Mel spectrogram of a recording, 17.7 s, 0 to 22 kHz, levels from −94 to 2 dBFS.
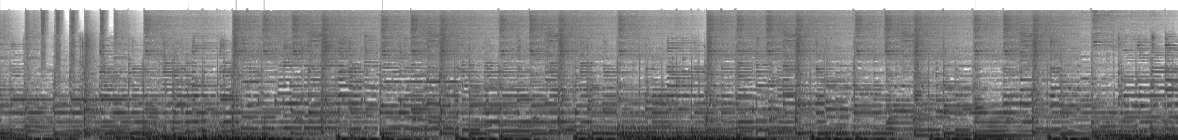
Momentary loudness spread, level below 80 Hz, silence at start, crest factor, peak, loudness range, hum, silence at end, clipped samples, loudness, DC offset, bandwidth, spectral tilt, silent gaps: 3 LU; -16 dBFS; 0 s; 12 dB; 0 dBFS; 2 LU; none; 0 s; under 0.1%; -15 LUFS; under 0.1%; 17 kHz; -4.5 dB/octave; none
